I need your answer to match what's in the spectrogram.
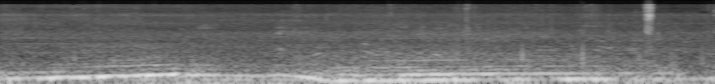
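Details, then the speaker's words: Jaguar XK on winter road trip after repair work with new parts: smooth steady low road rumble at cruising speed, previous droning bearing noise gone: normal cruising. "And the main thing that I'm really pleased about is the lack of droning noise. The horrible bearing noise is gone, which I'm absolutely over the moon about."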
